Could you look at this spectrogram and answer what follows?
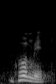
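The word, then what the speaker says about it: vomit: এই শব্দটা উচ্চারণ করতে গেলে ইংলিশে এরকম আসবে, ভৌমিট, ভৌমিট, ভৌমিট। মিটের উপর চাপ কম আসবে, অর্থাৎ স্ট্রেসটা, চাপটা একটু কম আসবে শেষ সিলেবালের উপরে।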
